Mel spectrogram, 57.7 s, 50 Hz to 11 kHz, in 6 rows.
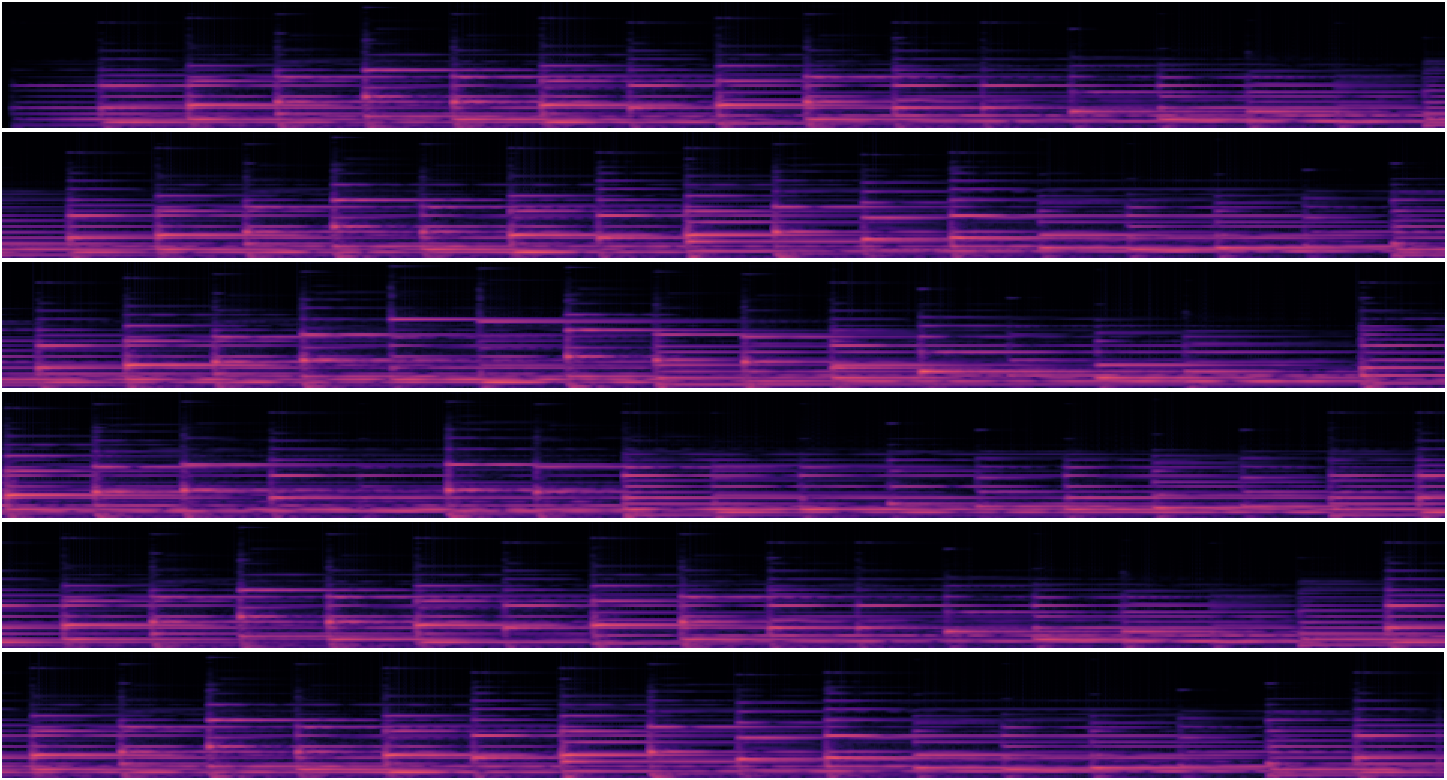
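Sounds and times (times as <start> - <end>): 
relaxing piano music: 0.1 - 57.7.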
